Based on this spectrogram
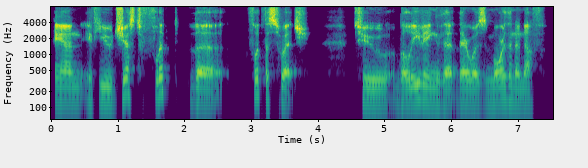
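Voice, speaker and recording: A man's voice: medium pitch, takes it slowly, darkish tone, no room sound. A man co-hosting a podcast in casual chat, talking emphatically and circling back to repeat his motivational point. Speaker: podcast co-host.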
